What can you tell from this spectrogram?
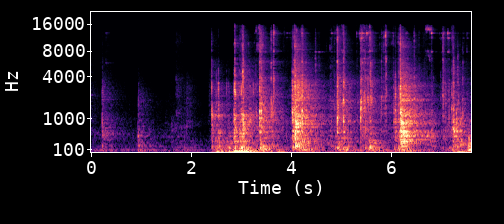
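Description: Footsteps in a stairwell, then from about two and a half seconds in a loud run of clatter, rattling and thumps as a flat's door is unlocked and opened.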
